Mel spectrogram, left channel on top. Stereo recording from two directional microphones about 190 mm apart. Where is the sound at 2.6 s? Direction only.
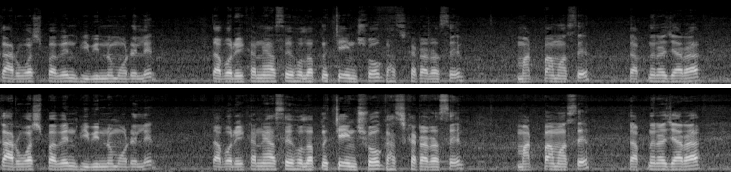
5° left (ahead or behind).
